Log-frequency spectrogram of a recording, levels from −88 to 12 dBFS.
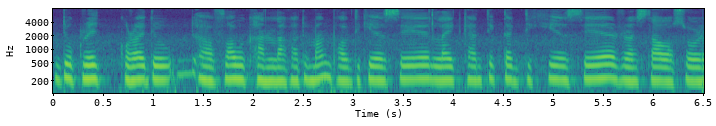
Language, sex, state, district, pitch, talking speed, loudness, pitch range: Nagamese, female, Nagaland, Dimapur, 210 Hz, 195 wpm, -14 LUFS, 200-220 Hz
